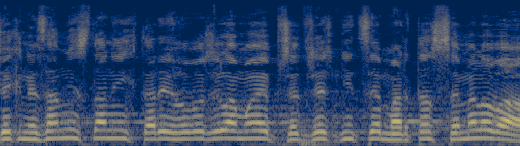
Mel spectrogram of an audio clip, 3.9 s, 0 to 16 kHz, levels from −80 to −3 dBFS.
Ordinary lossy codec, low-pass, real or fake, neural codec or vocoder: AAC, 64 kbps; 14.4 kHz; real; none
